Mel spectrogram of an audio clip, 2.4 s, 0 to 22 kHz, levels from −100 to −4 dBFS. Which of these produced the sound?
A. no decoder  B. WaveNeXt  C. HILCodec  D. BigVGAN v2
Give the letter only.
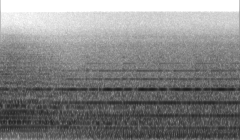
A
